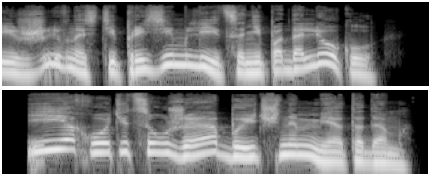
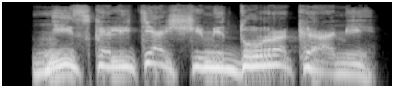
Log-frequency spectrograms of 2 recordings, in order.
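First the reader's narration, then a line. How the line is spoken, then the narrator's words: Displeased mutter. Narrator (Russian): Недовольно буркнула та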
